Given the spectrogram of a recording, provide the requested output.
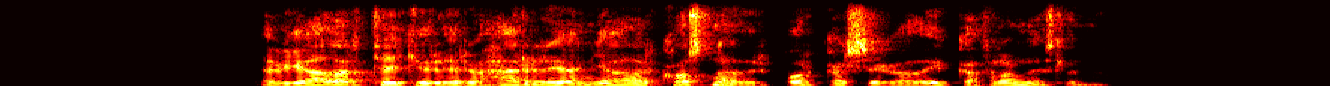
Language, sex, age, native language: Icelandic, male, 50-59, Icelandic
